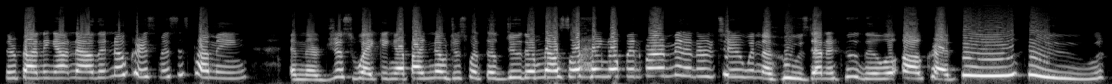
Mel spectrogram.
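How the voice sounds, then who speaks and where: A woman's voice: sits high, normal speed, dry recording, pitched above the performer's own voice, lightly acted, low-quality recording. A woman voicing a sly, gleefully mean Grinch creature in a theatrical, taunting storybook reading. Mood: mocking. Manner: scheming, theatrical, sing-song taunting. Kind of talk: expressive storybook read-aloud.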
